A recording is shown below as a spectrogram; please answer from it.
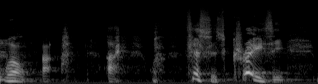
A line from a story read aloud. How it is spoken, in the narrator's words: Bart sputtered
